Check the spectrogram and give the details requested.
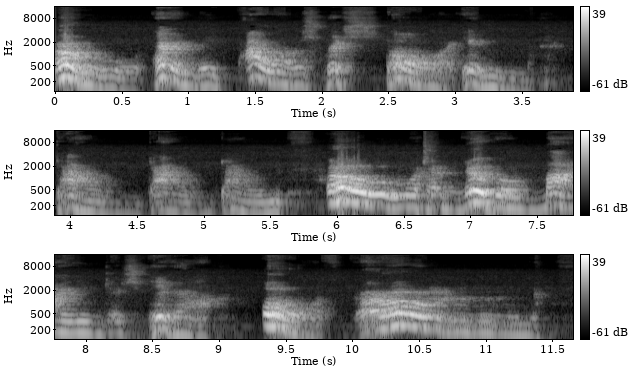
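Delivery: very loud, slow, booming ogre voice. An actress recalls her big scene with Hamlet, playing Ophelia in an ogre voice. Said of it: "making Ophelia sound like an ogre".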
